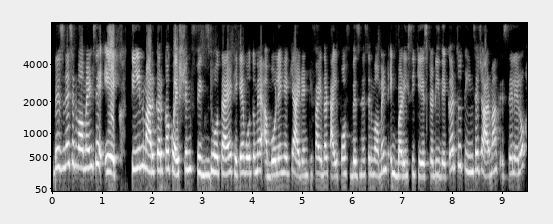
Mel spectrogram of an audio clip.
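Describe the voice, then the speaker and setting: A young woman with a high, bright-pitched voice gives exam advice straight to her students. She is direct and insistent, pressing her points home. English phrases turn up here and there in her talk. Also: fairly quick, hardly any pauses. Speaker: educational YouTuber.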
